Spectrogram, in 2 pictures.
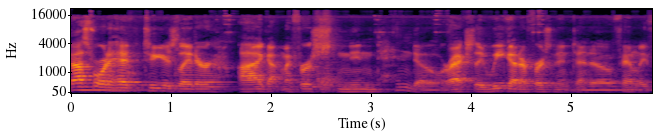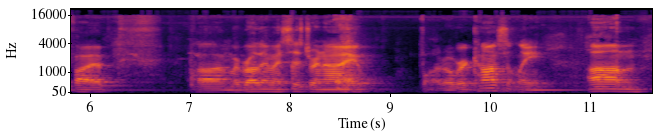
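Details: Ataxic dysarthria in an adult male with Friedreich's ataxia, a degenerative neurologic disease that he says slurs his speech and impairs swallowing.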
